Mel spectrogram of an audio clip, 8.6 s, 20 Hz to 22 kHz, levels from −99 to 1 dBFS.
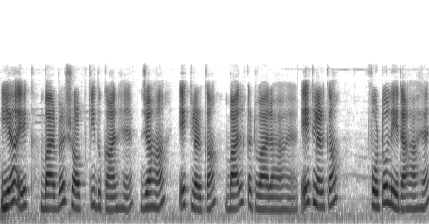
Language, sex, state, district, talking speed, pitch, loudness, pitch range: Hindi, female, Andhra Pradesh, Anantapur, 140 wpm, 225 Hz, -19 LUFS, 210-260 Hz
